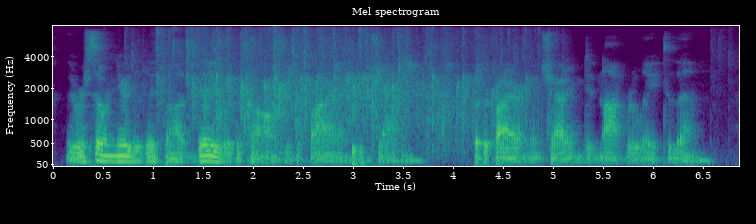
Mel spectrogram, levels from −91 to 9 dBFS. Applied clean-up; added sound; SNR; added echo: none; Applause; 15 dB; reverberation time 0.3 s.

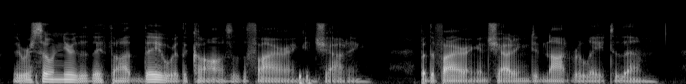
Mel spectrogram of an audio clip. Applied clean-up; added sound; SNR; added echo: none; none; none; none.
